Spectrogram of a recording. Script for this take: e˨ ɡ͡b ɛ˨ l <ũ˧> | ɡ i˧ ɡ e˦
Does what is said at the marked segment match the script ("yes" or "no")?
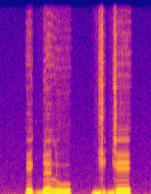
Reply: no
